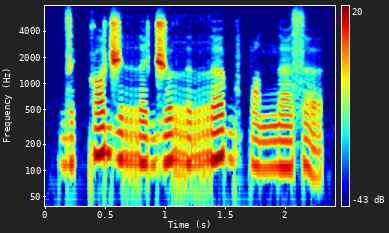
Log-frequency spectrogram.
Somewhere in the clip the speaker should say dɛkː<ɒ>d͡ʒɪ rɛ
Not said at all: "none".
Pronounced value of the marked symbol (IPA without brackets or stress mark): ɒ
